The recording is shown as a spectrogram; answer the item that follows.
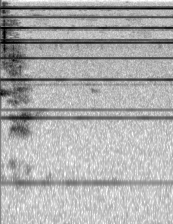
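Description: A pause between sentences, nearly silent: only a faint, steady electronic tone, like the hum of a sound system, under the room tone.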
